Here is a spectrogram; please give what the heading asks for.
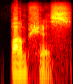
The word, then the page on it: bumptious: American English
